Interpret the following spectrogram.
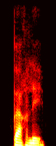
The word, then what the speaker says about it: parlez: Le moin e z se prononce comme un e fermé. Pensez au mot café. On dit donc vous parlez.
